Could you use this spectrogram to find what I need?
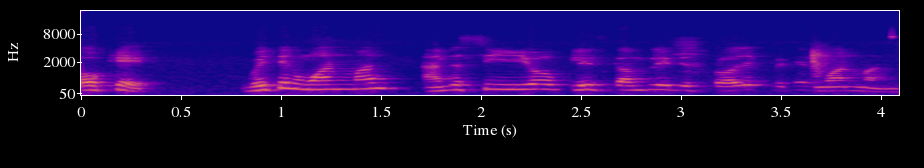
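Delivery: ordinary delivery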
